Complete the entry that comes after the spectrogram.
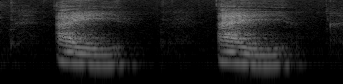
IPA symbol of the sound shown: eɪ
